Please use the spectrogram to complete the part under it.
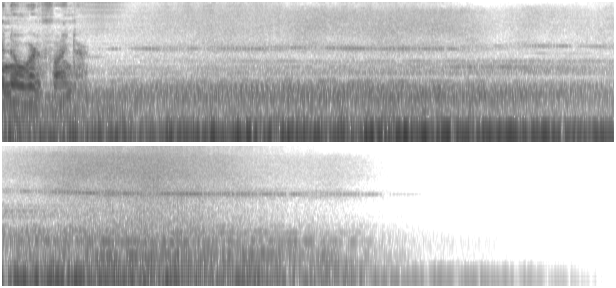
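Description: A spacecraft engine rumbles low and fades away.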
